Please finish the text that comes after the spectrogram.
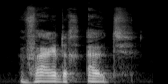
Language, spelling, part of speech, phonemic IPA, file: Dutch, vaardig uit, verb, /ˈvardəx ˈœyt/, Nl-vaardig uit.ogg
- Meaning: inflection of uitvaardigen: 1. first-person singular present indicative 2. second-person singular present indicative 3. imperative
